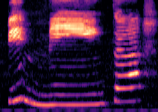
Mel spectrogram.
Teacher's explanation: no caso de pimenta, nós temos o men como sílaba tônica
